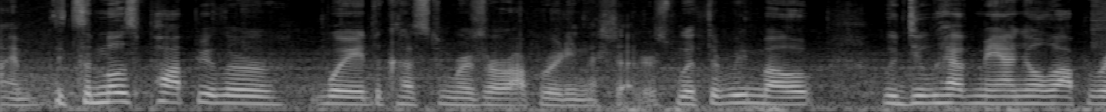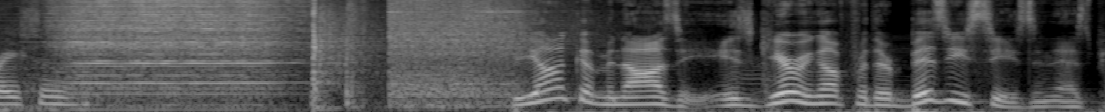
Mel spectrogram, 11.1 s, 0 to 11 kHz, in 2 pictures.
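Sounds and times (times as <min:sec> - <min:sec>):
angle grinder cutting metal: 0:05.6 - 0:08.6.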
